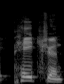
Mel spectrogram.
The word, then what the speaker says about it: Patreon: You can also support us via becoming a patron. Patron is spelled Patreon.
